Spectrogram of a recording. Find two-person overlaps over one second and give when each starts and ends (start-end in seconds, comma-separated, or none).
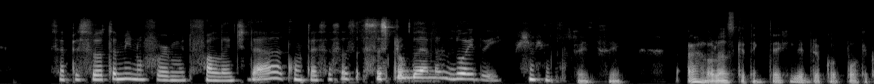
none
